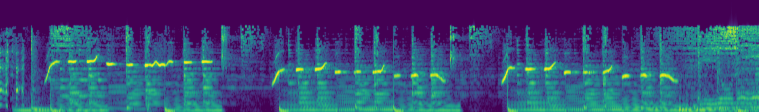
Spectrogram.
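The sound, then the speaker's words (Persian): A human whistles a bright, sliding tune in three short phrases over a steady instrumental backing with bass and chords. The whistling is prominent, and no one talks. “سوت بزن حتی.”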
